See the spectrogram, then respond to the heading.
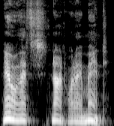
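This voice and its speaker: A man's voice: on the high side, takes it slowly, a bit bright, voice pushed up. Man playing an earnest, flustered teenage boy. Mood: bewildered. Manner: stammering, incredulous.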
